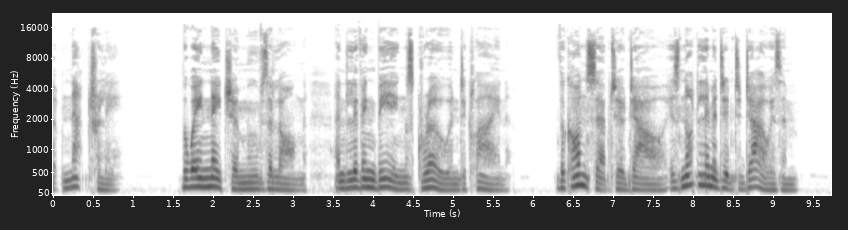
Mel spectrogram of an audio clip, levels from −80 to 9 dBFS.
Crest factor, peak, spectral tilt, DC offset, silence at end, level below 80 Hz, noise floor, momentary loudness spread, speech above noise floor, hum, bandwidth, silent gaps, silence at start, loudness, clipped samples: 18 dB; -8 dBFS; -3.5 dB/octave; under 0.1%; 0.45 s; -68 dBFS; -72 dBFS; 13 LU; 45 dB; none; 17 kHz; none; 0 s; -26 LUFS; under 0.1%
